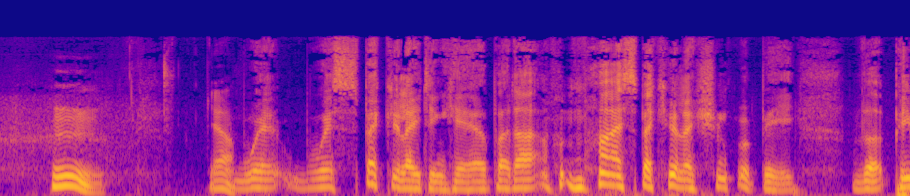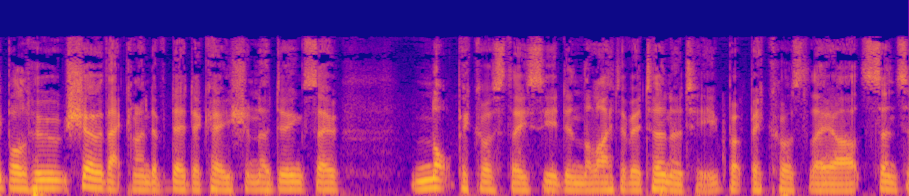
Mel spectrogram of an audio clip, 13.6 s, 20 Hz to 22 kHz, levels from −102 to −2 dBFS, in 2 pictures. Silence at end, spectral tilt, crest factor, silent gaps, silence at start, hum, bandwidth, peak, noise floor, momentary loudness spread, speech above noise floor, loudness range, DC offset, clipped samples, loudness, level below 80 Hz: 0 s; -5 dB/octave; 20 dB; none; 0 s; none; 11.5 kHz; -4 dBFS; -47 dBFS; 10 LU; 24 dB; 3 LU; under 0.1%; under 0.1%; -24 LUFS; -42 dBFS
